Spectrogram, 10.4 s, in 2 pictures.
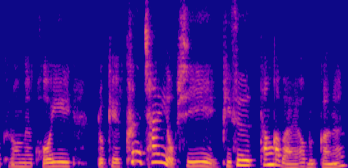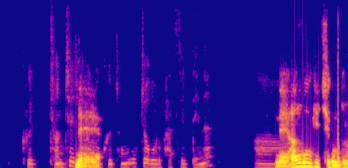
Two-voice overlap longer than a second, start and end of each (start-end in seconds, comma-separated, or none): none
